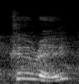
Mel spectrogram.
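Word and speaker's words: cwrw: continue I'll continue reading it says pronounced Kuru meaning beer in Welsh is an international Award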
